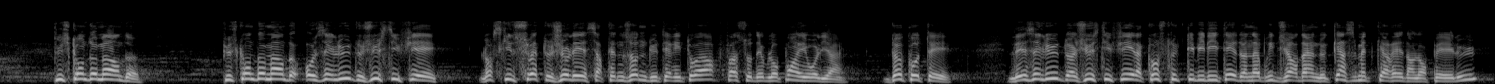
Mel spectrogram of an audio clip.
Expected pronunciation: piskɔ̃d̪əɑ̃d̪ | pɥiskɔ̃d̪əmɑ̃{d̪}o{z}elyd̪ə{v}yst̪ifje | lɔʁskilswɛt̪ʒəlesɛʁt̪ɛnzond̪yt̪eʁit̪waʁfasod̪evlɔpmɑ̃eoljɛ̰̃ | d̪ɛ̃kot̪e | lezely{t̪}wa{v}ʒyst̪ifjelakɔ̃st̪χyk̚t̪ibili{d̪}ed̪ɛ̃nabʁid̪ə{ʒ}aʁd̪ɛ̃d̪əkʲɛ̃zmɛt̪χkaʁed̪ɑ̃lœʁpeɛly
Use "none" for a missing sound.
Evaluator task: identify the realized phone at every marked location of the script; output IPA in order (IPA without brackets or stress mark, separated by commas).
d̪, z, ʒ, d̪, v, t̪, ʒ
